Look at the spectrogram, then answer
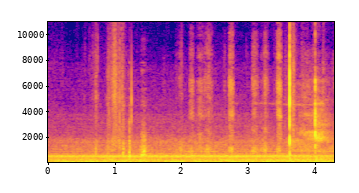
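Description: A pen or pencil scratches a number onto paper during a Stihl 025 chainsaw performance build in a workshop, giving quiet, close strokes and taps over a faint steady background hum.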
